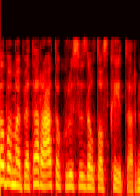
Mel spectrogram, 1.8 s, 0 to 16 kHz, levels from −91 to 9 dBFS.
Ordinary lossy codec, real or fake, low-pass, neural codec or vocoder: Opus, 64 kbps; real; 7.2 kHz; none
